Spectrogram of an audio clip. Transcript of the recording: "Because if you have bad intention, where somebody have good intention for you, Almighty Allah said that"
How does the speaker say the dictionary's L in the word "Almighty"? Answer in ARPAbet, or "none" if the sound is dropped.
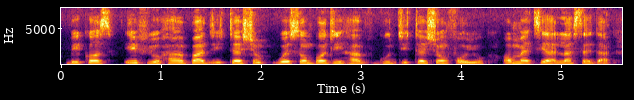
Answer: none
